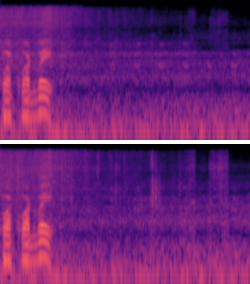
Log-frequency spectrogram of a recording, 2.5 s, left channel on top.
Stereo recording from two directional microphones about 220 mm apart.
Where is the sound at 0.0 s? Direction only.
10° right (ahead or behind).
